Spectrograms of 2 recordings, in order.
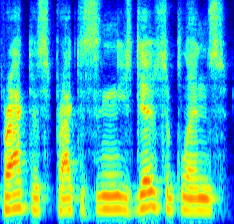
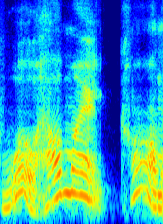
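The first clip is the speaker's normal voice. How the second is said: high, amazed little whoa; surprised wonder; 10 semitones higher than usual. Retold or imitated. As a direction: marvel at your own calm, imitating. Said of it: "And you're like".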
